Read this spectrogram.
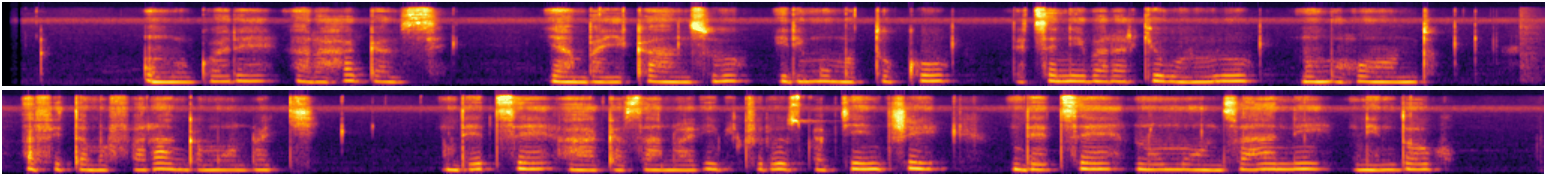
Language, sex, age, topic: Kinyarwanda, female, 25-35, finance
